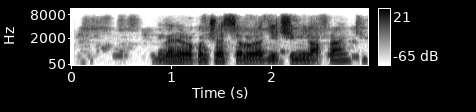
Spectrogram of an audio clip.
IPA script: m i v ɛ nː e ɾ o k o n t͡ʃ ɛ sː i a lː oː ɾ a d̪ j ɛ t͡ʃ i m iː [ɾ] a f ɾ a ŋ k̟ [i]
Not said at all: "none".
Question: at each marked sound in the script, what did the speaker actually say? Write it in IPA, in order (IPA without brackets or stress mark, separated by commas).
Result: l, i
